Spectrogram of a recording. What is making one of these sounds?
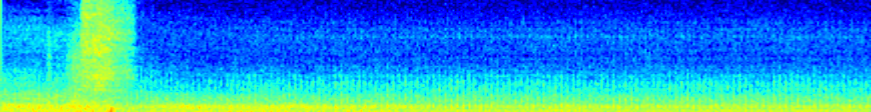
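A truck engine idles lower and quieter after stopping.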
